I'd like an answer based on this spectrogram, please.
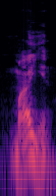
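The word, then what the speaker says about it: ma'yan: It will be m a i uh y a n if you spell it out. But look at what it has right here. Mayan.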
